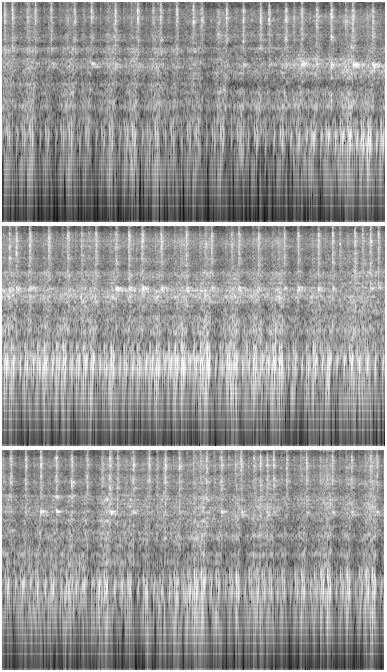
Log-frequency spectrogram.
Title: Cael mini excavator: rough idle and die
